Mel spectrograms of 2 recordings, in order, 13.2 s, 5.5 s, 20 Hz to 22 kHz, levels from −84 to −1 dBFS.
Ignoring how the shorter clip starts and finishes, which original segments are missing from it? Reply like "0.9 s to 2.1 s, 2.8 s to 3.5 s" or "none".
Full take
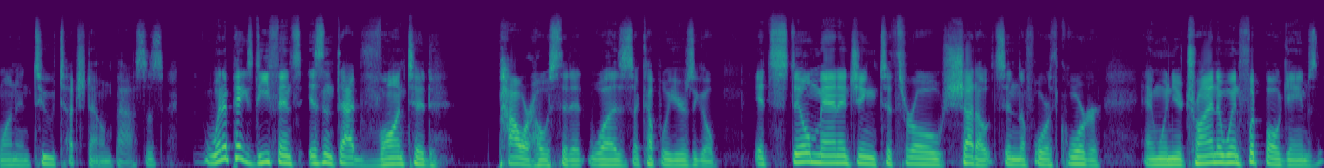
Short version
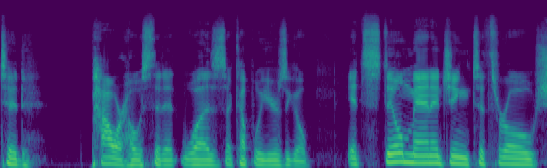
none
